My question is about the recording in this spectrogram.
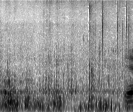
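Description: Wind rumbling on a handheld camera's microphone, fading after about a second, with a few faint clicks near the end.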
